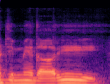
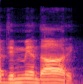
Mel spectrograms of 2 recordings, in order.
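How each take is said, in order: First: "जिम्मेदारी" with a clear ee held at the end; long final ee. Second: "जिम्मेदार" ending on r, final ee dropped; short ending. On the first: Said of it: "हमको लिखना है जिम्मेदारी". ("जिम्मेदारी" में री को लंबा करके) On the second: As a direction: cut "जिम्मेदार" off at the र. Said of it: "छोटी की मात्रा लिख दें तो". ("जिम्मेदार", अंत की ई के बिना) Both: Shown as a demonstration.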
